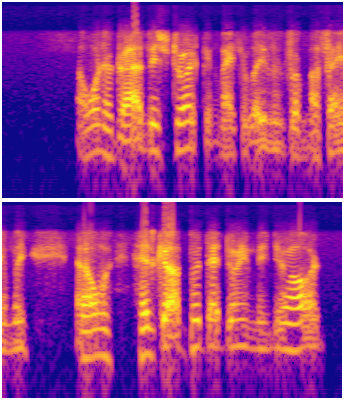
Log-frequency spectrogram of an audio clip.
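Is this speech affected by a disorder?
Yes: cerebral palsy; staggers when walking.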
